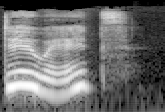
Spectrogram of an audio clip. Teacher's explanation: I put w sound in between do and it to make it easy to pronounce. I don't say do it.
